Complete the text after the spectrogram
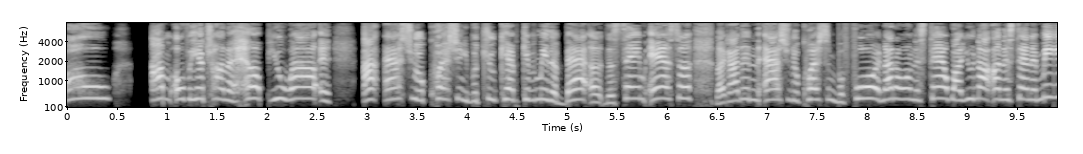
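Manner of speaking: put-on woman's voice, high, arguing back hard. Retelling a woman arguing with a drunk man: imitating a woman arguing. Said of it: "she starts arguing with this man".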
